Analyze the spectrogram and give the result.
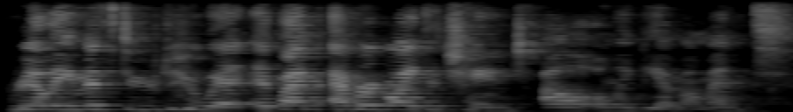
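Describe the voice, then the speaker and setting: A woman's voice: sits high, steady tone, fairly quick, a bit bright. A woman playing an ambitious young actress in a radio play, earnest and modest on the surface but calculating. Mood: demure, guarded. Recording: roomy echo, faint background noise.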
